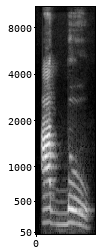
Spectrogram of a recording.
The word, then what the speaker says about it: আদ্য: যদি শব্দের শুরুতে অ থাকে, এরপরে যদি জ ফলা থাকে, তাহলে সেই ক্ষেত্রে অ এর উচ্চারণ ও এর মতো হয়।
